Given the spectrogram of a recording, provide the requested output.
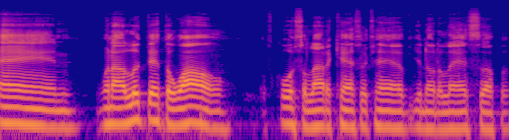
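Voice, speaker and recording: Big swings in loudness mark this man's ordinary speaking voice, which sits at a medium pitch and moves at a moderate pace with fairly even intonation. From Beaumont, Texas. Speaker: genealogist and historian. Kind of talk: casual interview chat.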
